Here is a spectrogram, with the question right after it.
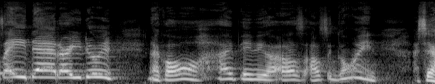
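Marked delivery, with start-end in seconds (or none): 0.0-1.2 very high-pitched imitation of a cheerful little girl; happy-go-lucky. Daughter greets her dad after soccer, happy-go-lucky. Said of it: "she's so happy-go-lucky". 1.7-3.8 put-on higher, gentle talking-to-a-child voice; tender greeting. Dad greets daughter after her game, tender.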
